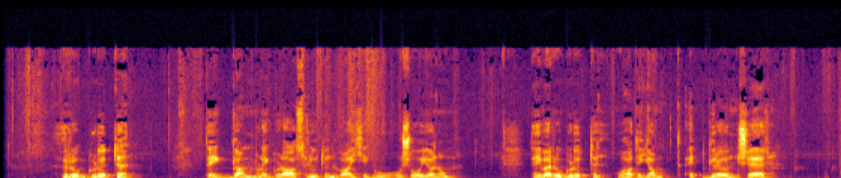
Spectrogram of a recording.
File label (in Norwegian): "rug Lute", Numedalsmål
